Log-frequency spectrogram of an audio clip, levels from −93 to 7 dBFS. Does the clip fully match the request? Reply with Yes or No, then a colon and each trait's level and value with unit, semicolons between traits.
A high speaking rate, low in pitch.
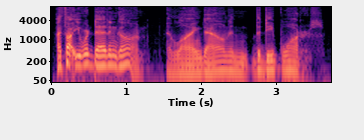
Yes: fast, 225 wpm; low, 110 Hz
